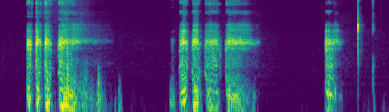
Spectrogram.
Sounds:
Throat clearing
